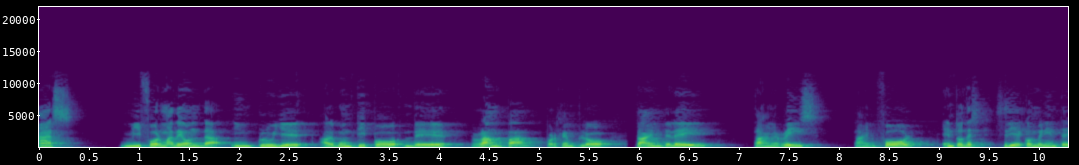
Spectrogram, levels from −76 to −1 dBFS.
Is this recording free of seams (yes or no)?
no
